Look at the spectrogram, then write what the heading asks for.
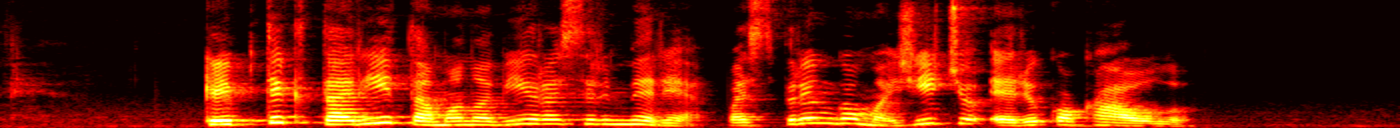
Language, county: Lithuanian, Vilnius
